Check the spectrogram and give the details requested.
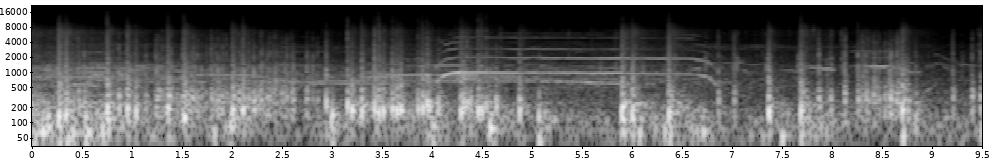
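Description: Aerial firework shells bursting in a dense, irregular run of bangs and crackles. Between about four and seven seconds in, a long, high, steady tone sounds over them.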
